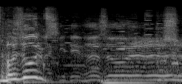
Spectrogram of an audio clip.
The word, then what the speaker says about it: Bozouls: Et à l'enregistrement, Marcel Azola, celui qui joue de l'accordéon, lui dit « Mais non, Jacques, ça se prononce Bozouls ».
